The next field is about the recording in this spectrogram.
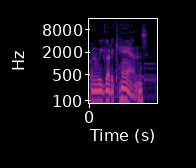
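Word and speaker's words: Cannes: We're going to see all these spots like when we go to cans. How do you say it? Cans or cons? Cans. It's cans.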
